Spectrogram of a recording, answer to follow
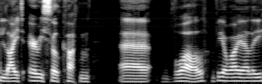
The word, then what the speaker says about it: voile: They were made of really light, airy silk cotton, voile, V-O-I-L-E, how do you pronounce that?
